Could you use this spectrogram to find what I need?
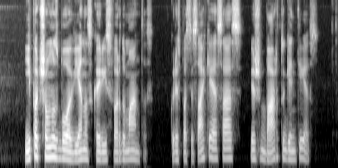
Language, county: Lithuanian, Kaunas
